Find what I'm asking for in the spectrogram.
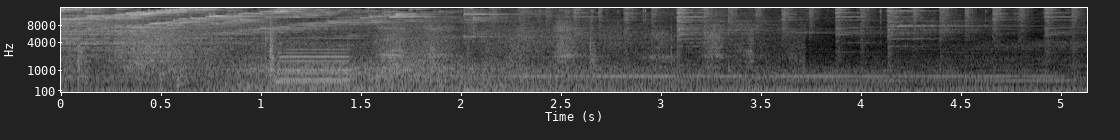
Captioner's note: car horn honks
